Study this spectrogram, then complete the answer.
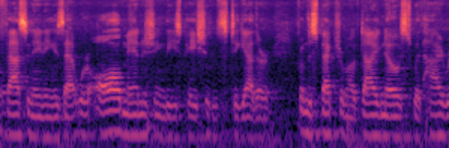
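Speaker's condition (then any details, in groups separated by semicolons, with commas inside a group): No condition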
